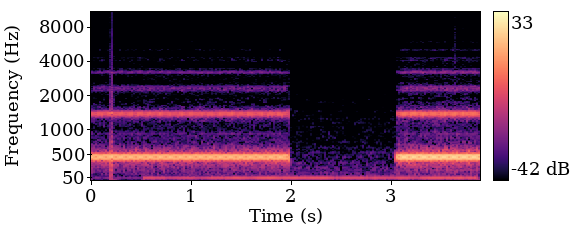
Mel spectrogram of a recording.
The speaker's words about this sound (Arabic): الأستاذ الكاتب الكبير مصطفى محرم، هطلبه في التليفون.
